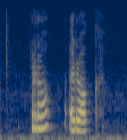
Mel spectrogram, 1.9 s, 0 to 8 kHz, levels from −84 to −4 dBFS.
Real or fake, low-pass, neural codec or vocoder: real; 7.2 kHz; none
